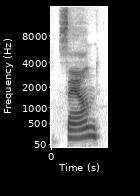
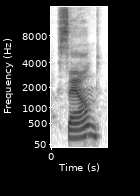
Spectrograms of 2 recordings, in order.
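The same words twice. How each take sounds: The two takes are said the same way.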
